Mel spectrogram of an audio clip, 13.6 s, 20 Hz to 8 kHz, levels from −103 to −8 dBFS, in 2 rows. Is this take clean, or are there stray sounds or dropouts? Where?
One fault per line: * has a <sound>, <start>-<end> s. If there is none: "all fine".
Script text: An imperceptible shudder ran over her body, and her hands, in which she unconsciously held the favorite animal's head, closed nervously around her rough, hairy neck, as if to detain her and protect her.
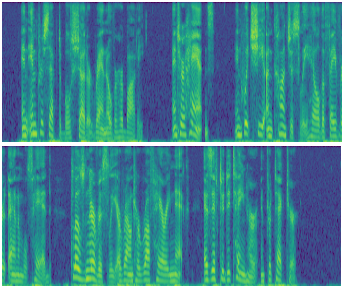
* has a dropout, 4.0-4.1 s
